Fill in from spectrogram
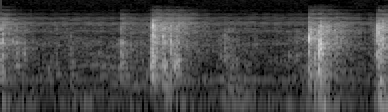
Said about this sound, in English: The door. I locked that door. He just opened it and walked out. Dudley, wait a minute. Dudley! Now it's locked again.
